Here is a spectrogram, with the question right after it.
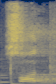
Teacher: bunyi ujung lidah dan gigi gesekan tidak bersuara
